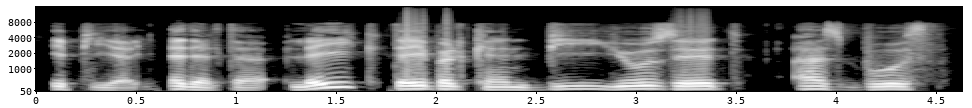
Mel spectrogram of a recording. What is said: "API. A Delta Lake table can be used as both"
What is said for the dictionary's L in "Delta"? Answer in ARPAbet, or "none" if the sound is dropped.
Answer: L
